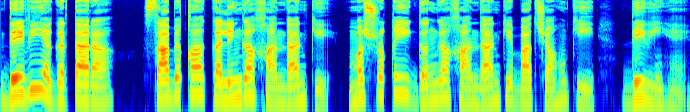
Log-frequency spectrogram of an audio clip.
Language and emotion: Urdu, neutral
